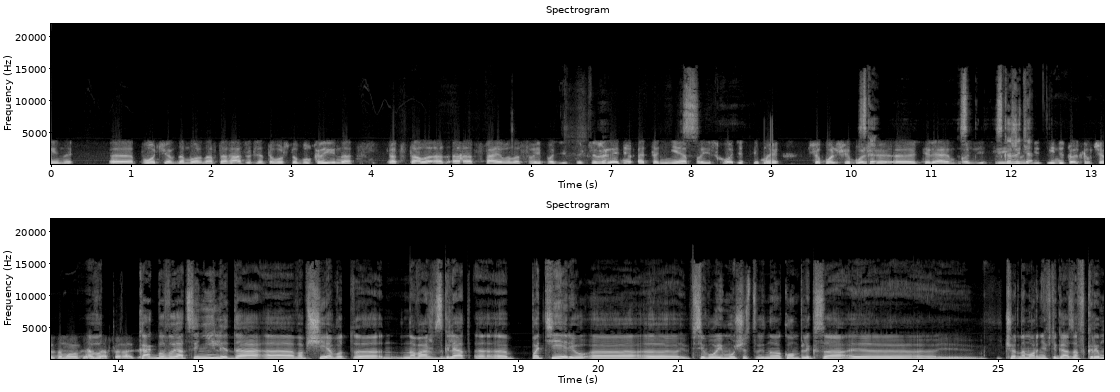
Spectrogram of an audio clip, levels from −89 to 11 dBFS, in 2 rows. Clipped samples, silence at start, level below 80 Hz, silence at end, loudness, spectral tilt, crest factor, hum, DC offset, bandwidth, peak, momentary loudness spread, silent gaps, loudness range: under 0.1%; 0 s; -52 dBFS; 0 s; -18 LUFS; -6 dB/octave; 14 dB; none; under 0.1%; 16 kHz; -4 dBFS; 6 LU; none; 3 LU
